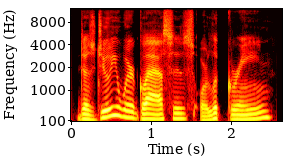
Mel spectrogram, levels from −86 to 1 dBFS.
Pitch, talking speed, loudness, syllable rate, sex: 160 Hz, 160 wpm, -15 LUFS, 3.8 syllables/s, female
